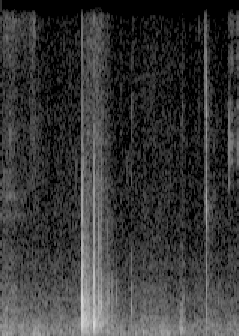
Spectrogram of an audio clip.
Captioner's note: dice rolling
